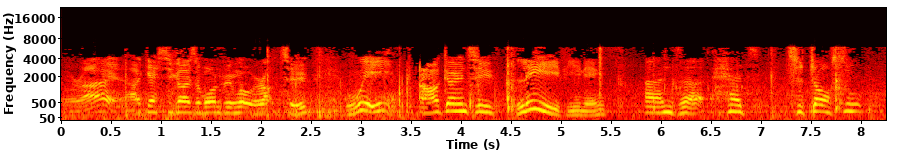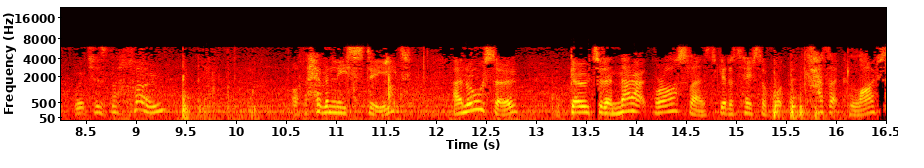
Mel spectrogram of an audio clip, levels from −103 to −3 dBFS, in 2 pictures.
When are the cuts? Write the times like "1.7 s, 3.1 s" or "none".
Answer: none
